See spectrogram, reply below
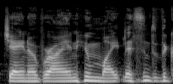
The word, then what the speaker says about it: O'Brien: It's O-B-R-I-E-N. Is that Brian? – No, it's O'Brien.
